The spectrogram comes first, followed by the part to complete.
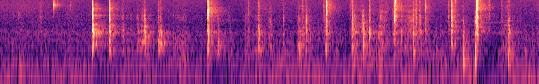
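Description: A small screwdriver working a screw out of a plastic toy casing: a run of irregular sharp clicks and taps as the tip catches and turns the screw and the plastic is handled.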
